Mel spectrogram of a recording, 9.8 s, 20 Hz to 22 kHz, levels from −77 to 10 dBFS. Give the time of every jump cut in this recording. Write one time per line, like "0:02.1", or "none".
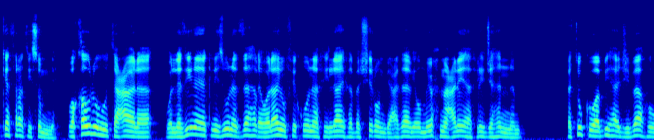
0:00.9
0:02.4
0:03.9
0:04.9
0:06.2
0:07.2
